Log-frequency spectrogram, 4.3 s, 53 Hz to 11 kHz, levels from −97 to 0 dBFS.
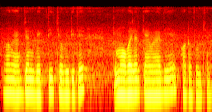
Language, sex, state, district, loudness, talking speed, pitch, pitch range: Bengali, male, West Bengal, Purulia, -19 LUFS, 140 wpm, 125 Hz, 120-130 Hz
